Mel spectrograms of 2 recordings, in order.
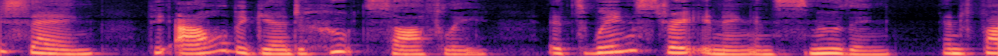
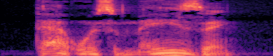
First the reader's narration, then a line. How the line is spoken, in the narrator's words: whispered Max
